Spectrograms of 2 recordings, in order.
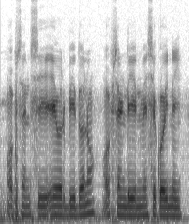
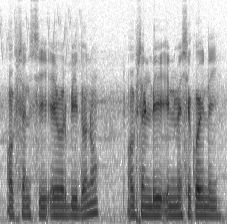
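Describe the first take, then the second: Both takes have the same delivery.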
